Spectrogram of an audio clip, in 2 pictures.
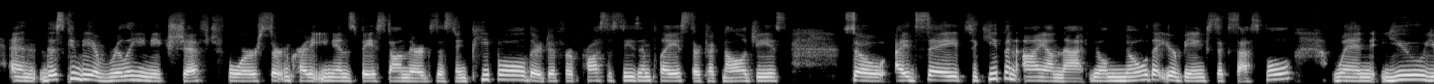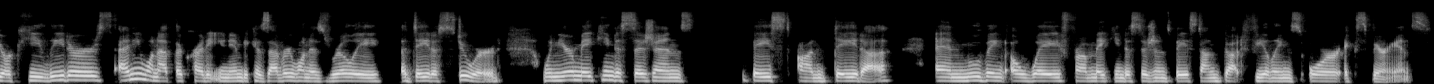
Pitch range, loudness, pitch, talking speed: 155-185 Hz, -13 LUFS, 170 Hz, 155 wpm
